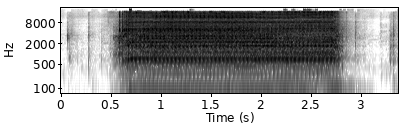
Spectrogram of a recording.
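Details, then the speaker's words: 2019 DeWalt DCH273 SDS hammer drill after cleaning and re-greasing, for a fault of not changing modes and not drilling: a two-second run with a steady high buzz and even tone, no grinding or rattling; hammer action sounds healthy. "You can hear the tone change already. It hammers wild hard, and if you start running it, because the grease is still packed in the front, then once it goes back and forth a few times, the grease starts to squeeze out and runs nice and smooth."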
